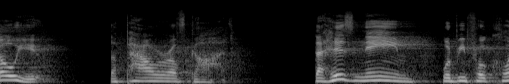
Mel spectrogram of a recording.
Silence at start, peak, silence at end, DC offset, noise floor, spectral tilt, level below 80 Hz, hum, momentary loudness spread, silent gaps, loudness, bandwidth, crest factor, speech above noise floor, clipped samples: 0 s; -10 dBFS; 0 s; under 0.1%; -73 dBFS; -5 dB/octave; -62 dBFS; none; 14 LU; none; -28 LUFS; 13 kHz; 18 dB; 46 dB; under 0.1%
